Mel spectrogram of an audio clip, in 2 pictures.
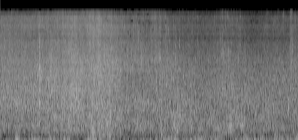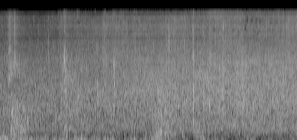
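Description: Choppy river water rushing and slapping around a kayak being paddled, with wind buffeting the microphone in a low rumble and a few brief splashes of the paddle.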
